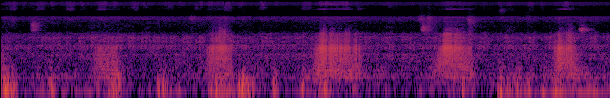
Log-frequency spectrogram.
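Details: Sleeping baby: soft, rough breathing noises about every two seconds over background hiss. Light snoring.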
